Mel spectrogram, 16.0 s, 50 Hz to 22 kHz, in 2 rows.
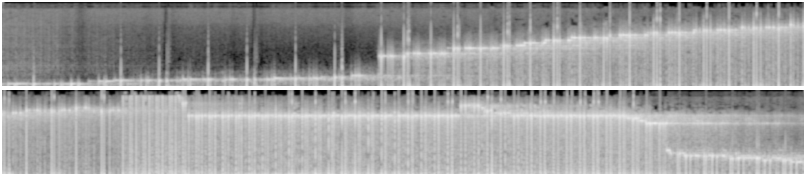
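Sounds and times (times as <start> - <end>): low rumble with clicking pulses: 0.0 - 5.4
synthesizer tone rising in steps: 0.0 - 6.8.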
